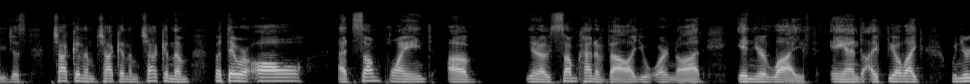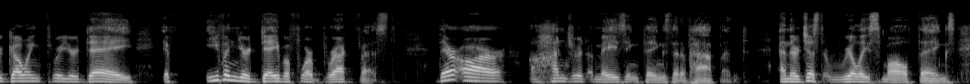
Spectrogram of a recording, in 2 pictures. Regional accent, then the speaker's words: Pittsburgh, Pennsylvania, United States; now in Boulder, United States; where I grew up in Pittsburgh

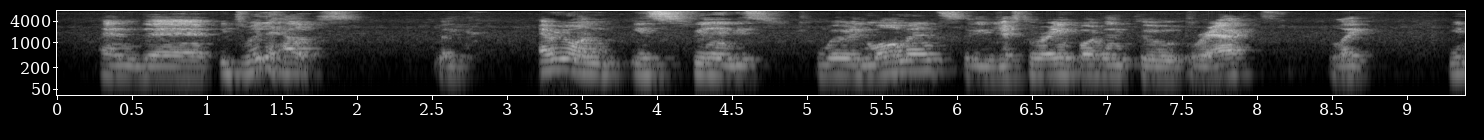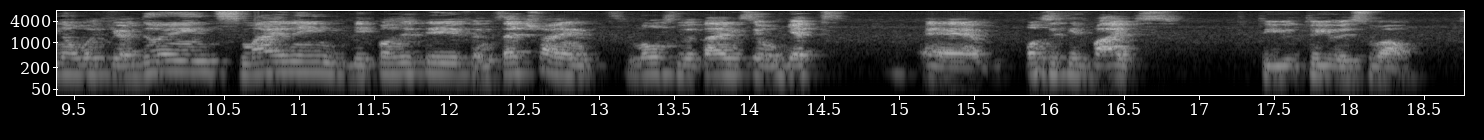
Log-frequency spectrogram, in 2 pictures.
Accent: Minsk, Minsk Region, Belarus; now in Tel Aviv, Israel; when I moved to Tel Aviv, Israel, where I'm living right now. Yep. I moved from Minsk, Belarus, where my parents are still living.

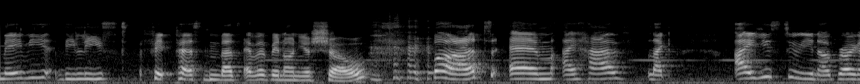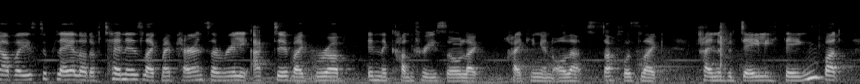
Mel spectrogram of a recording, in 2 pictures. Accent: Germany; accent: Australia or New Zealand; moved away as an adult; also born or lived in Australia / New York; So I actually grew up in Germany, but I moved to Australia when I was 19. I went to school in Australia, so that's where that's coming from. I lived there for 6 years.

